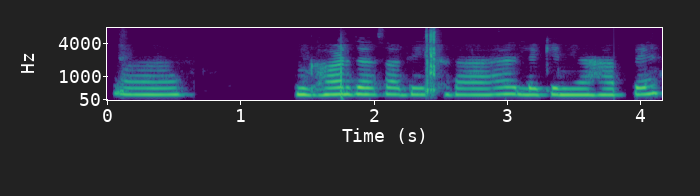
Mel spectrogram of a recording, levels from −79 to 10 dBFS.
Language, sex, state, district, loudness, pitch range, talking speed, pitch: Hindi, female, Bihar, Muzaffarpur, -18 LUFS, 255-270 Hz, 145 wpm, 260 Hz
